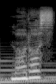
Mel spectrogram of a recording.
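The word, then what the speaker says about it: 狼煙: ああ、だから狼の煙と書いてのろしと読むのね。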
